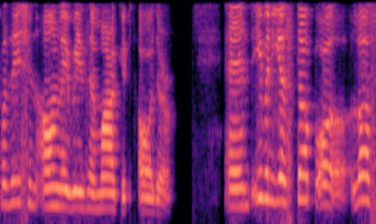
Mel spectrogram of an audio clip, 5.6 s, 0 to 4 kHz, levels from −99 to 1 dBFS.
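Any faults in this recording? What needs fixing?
Aliasing runs throughout: the audio was downsampled without low-pass filtering first, which points to an 8 kHz rate. Content above 4 kHz folds back as unrelated, metallic grit roughly 20 dB below the signal. A spectrogram shows energy slammed against a 4 kHz ceiling with mirrored streaks below it. Prevent this by using a resampler that low-pass filters below the new Nyquist limit before decimating.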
